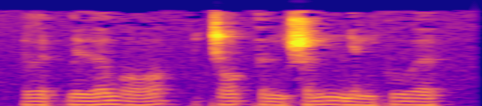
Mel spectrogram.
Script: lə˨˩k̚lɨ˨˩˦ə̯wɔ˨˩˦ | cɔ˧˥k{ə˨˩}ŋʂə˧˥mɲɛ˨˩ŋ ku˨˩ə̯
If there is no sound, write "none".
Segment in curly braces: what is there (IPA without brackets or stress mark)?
ə˨˩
